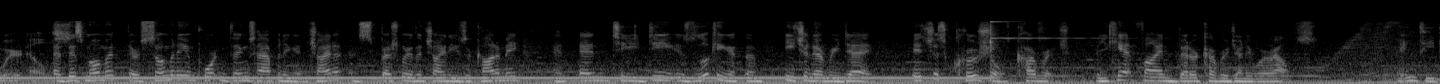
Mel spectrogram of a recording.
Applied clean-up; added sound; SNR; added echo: none; Microwave oven; 4 dB; none.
